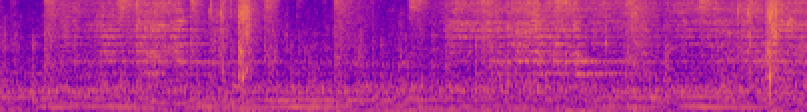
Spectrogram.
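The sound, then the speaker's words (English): A meat slicer hums steadily with a low mechanical drone, while two brief scraping swipes mark slices being cut about two and a half seconds apart. No one speaks. “Still on this meat slicing job.”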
